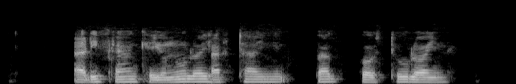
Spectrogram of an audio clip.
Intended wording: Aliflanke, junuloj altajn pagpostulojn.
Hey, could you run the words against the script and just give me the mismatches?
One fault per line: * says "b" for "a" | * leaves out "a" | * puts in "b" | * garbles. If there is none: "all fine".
all fine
